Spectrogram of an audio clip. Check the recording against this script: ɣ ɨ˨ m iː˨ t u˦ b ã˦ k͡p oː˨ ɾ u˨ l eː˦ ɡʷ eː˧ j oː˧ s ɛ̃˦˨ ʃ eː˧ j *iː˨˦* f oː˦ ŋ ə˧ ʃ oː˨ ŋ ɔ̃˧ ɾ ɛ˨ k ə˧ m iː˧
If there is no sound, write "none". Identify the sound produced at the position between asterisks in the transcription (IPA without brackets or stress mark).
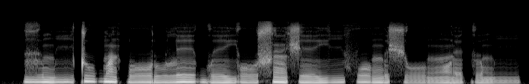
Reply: iː˦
